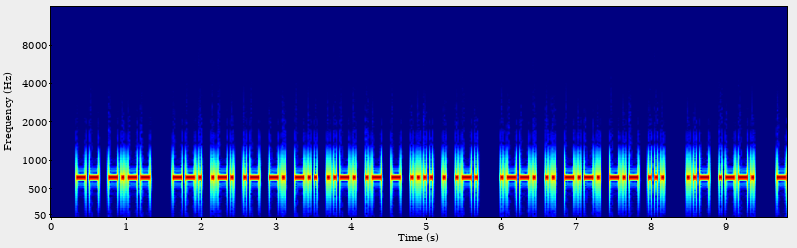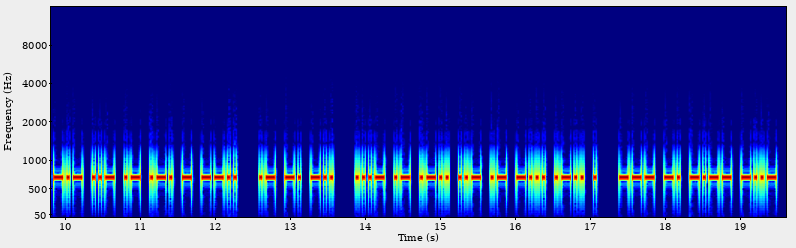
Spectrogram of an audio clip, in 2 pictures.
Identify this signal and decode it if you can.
Morse code, heard as a keyed tone, about 28 wpm, 700 Hz. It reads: MY GRANDFATHER PICKS UP QUARTZ AND VALUABLE ONYX
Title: Pangram Challenge v2 - 28wpm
